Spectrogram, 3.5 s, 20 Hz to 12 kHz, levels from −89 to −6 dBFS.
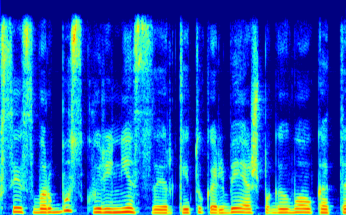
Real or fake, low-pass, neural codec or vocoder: real; 10.8 kHz; none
